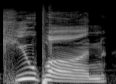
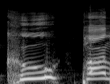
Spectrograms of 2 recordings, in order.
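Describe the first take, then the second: First: The first syllable sounds like 'cue'. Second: The first syllable sounds like 'coo'. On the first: "like C O U pon" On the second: "like C O O pon"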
